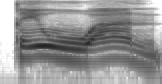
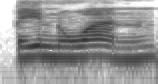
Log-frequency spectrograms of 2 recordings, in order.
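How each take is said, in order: First: The n sound merges into the following w. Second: The n sound is pronounced clearly before w. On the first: The speaker calls it wrong. "jangan baca qiwan, qiwan di diidghamkan" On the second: The speaker calls it right. "Qinwan itu juga izhar mutlak ya"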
